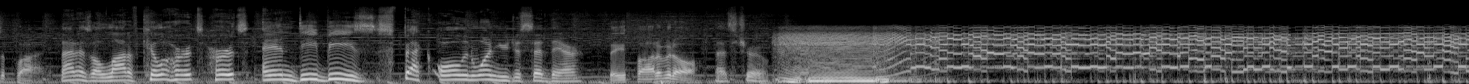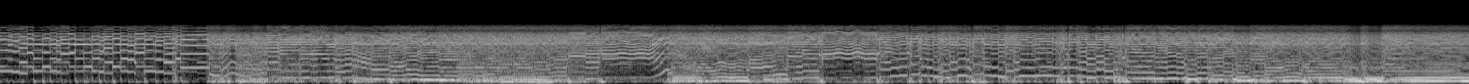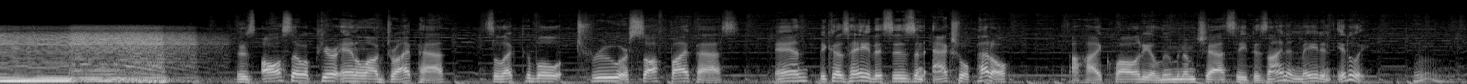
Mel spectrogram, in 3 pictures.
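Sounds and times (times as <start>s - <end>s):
electric guitar: 7.7s - 31.8s.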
